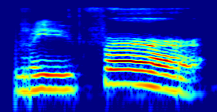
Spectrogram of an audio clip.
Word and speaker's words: refer: This is important because in the next example, you have second syllable stress. Refer. La segunda sílaba está acentuada.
